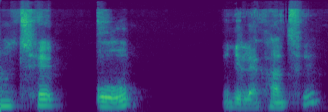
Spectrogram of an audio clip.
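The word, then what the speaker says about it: お: তারপর এটা উচ্চারণ হচ্ছে ও।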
